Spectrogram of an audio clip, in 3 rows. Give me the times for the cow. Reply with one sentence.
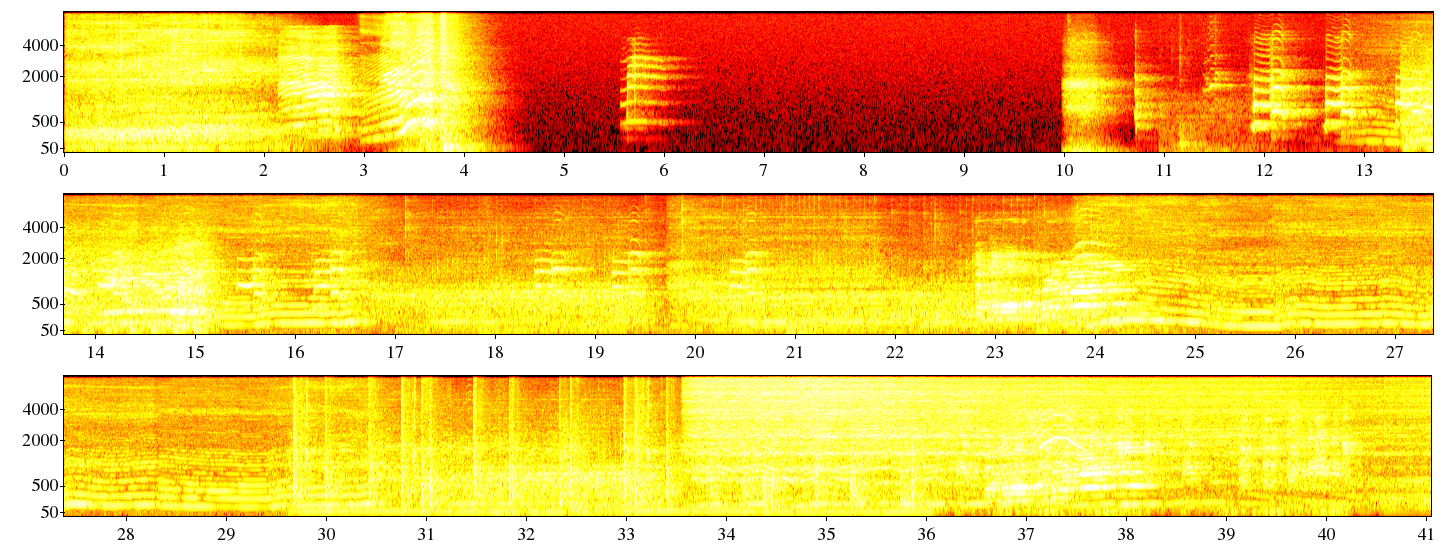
You can hear the cow from 2.1 to 4.0 s, from 13.3 to 15.2 s, from 22.8 to 24.3 s and from 36.5 to 38.2 s.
